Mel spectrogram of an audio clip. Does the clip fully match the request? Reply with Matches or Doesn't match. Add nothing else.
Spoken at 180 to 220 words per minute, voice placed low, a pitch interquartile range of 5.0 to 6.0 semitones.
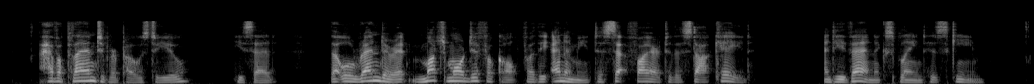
Matches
